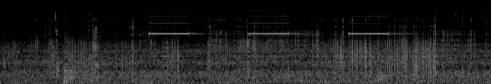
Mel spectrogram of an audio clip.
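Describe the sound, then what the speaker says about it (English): An Instant Pot Rio pressure cooker switching to its cook setting gives three evenly spaced electronic beeps, each roughly a third of a second, faint against a busy kitchen background. "you heard the beep indicating that it switched to the cook setting"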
